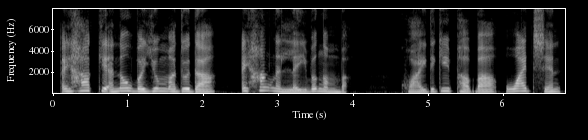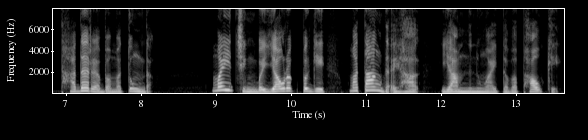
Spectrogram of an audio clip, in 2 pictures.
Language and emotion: Manipuri, sad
